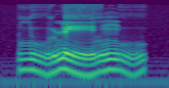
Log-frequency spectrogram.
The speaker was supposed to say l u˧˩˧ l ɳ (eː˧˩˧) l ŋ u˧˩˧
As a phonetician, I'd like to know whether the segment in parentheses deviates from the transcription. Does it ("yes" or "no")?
no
